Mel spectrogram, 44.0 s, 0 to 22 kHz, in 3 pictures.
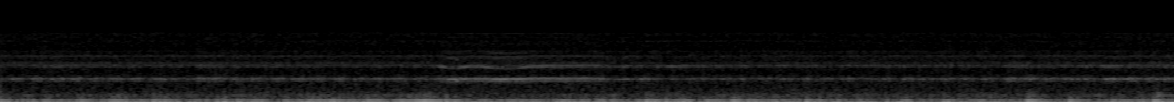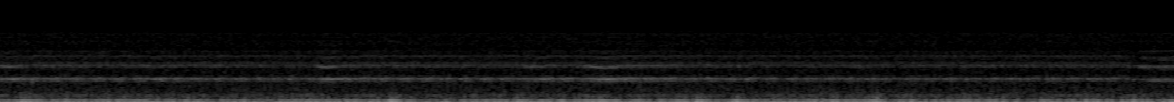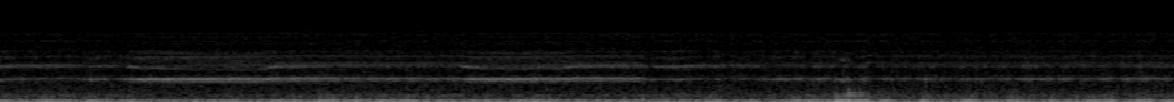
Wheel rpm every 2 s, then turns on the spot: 230, 240, 230, 230, 230, 230, 230, 230, 230, 230, 230, 230, 230, 230, 230, 220, 220, 230, 220, 230, 230, 230.
none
